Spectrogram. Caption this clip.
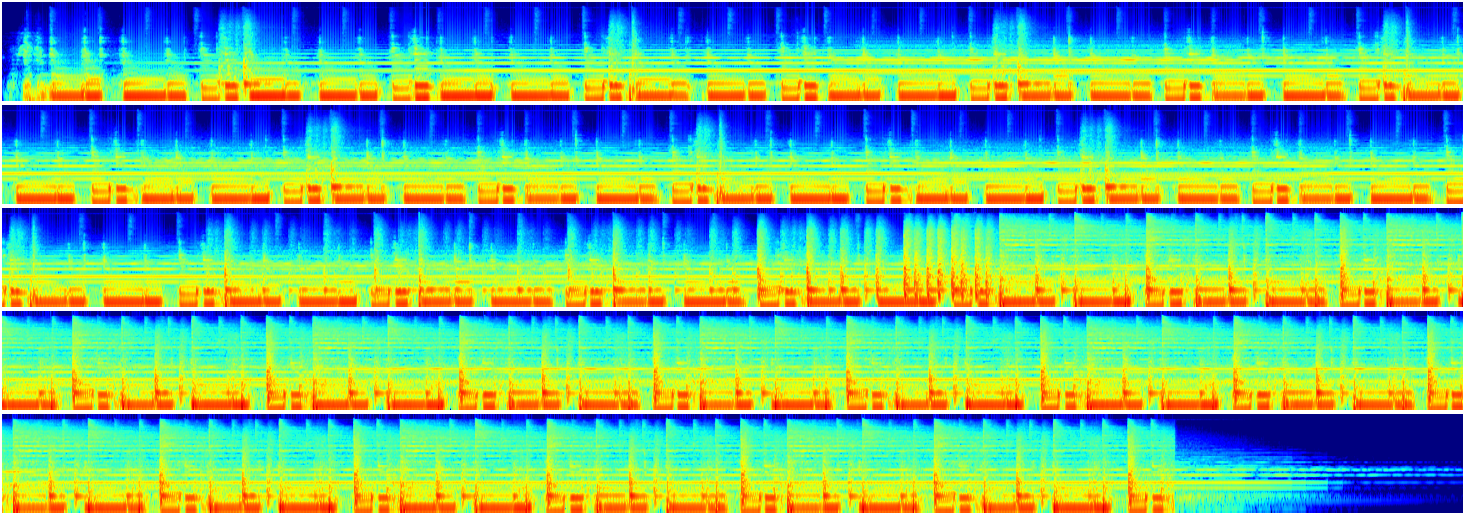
Groovy Bass Action Theme Music
A cool, upbeat action theme song using bass + drums + synth.
bass, bump, channel, film, guitar, intro, logo, music, mysterious, news, podcast, rock, synth, upbeat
